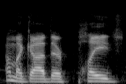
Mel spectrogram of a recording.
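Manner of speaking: ordinary delivery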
